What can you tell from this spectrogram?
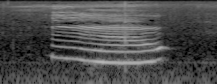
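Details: Friendly, playful cat indoors uttering one clear, sustained meow about a second long, steady then rising slightly at the end, in a quiet small room.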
